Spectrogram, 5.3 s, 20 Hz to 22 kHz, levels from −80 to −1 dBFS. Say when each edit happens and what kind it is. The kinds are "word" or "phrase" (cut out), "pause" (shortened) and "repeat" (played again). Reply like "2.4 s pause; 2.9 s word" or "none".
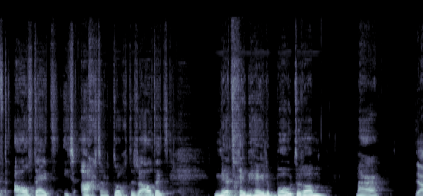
none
